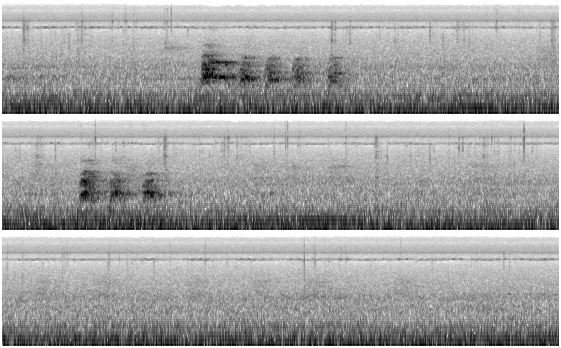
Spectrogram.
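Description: Faint steady high-pitched insect chorus of evening. Twice, a short run of rapid, lower-pitched pulses, each run lasting a second or two, comes about two and a half seconds in and again about eight seconds in.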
